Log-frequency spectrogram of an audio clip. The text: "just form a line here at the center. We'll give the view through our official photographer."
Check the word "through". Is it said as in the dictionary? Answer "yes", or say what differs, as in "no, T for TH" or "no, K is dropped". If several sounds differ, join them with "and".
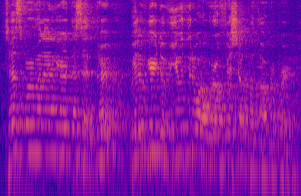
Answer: no, T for TH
